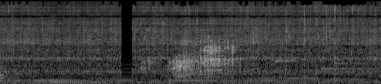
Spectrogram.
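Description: Fresh green peas tipped into a hot pan of oil for pulao give a steady, close sizzling hiss, with a brief gap and a small surge of frying crackle midway; no one speaks.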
